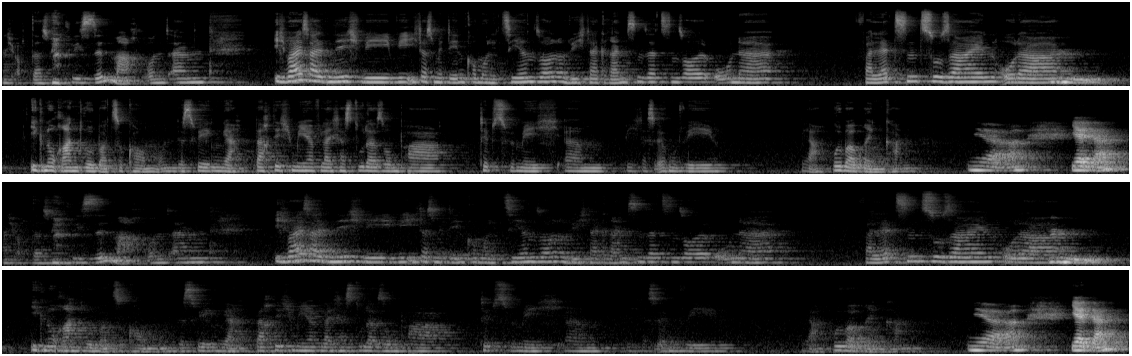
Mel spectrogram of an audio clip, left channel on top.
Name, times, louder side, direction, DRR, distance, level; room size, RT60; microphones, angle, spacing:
voice 1, 0.0-2.4 2.7-7.7 8.6-10.6 11.6-15.7 16.1-18.5 19.3-20.4, left 5 dB, 85° left, 9 dB, 0.3 m, -31 dB
voice 2, 10.5-10.9 20.9-22.3, right 1 dB, 25° right, 3 dB, 0.4 m, -23 dB
4.1 x 3.5 x 2.2 m, 1.1 s
head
